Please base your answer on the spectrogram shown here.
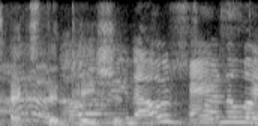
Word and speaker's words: XXXTentacion: Everyone pronounces it Tentacion though. It's Xxxtentation.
